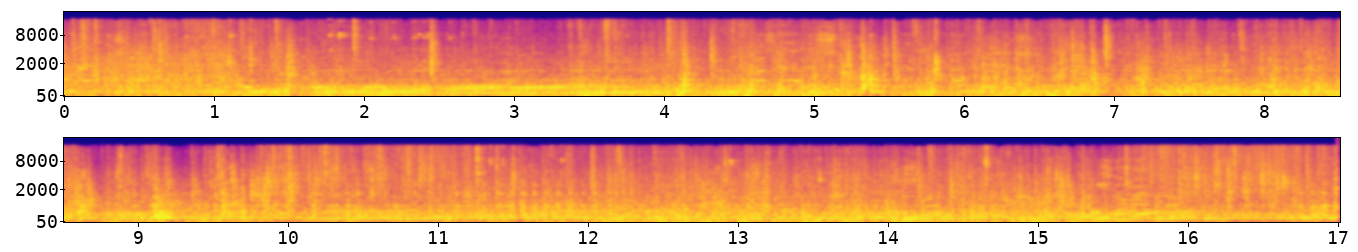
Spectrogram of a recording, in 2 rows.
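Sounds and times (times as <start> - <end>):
car engine revving: 0.0 - 17.0
knocks and clatter from rough road: 0.0 - 17.0.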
